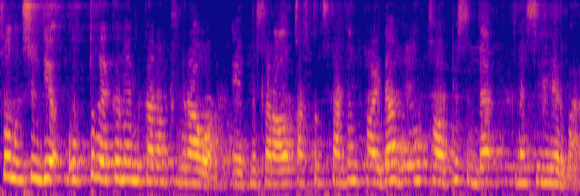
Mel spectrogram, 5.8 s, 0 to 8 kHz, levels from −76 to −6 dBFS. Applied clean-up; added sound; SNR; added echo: neural separator model SepFormer DNS4.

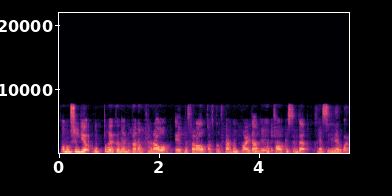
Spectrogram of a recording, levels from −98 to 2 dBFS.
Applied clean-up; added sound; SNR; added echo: neural mask model DeepFilterNet 3.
